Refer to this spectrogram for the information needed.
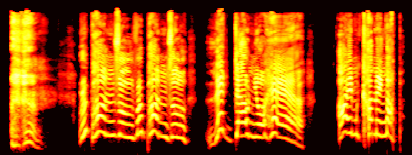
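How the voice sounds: In a put-on character voice, a female-sounding speaker squeaks at an extremely high pitch and a very slow pace.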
